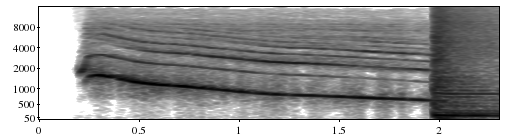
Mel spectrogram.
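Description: Logo-intro sound effect: a single whistling tone that glides steadily downward for almost two seconds, ending in a sudden deep booming hit.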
